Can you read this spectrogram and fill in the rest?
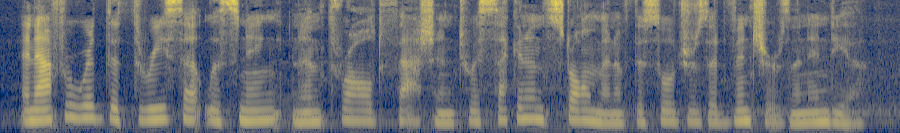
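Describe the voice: Pitch shifts in an ordinary way. The delivery is plain reading aloud.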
